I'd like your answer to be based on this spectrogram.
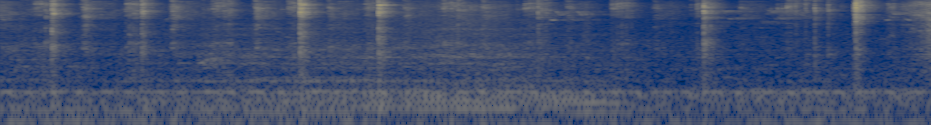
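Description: Scissors snip through fabric while a child's frock is cut out, a series of sharp, close, irregular clicks over a faint hum.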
